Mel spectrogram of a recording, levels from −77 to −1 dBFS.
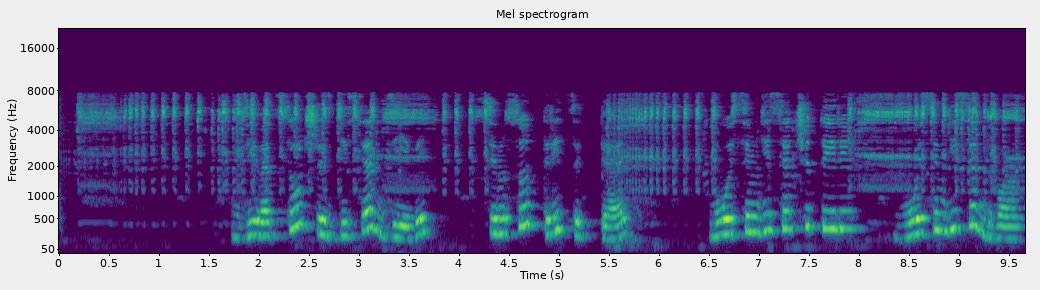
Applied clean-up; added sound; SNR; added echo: classical method WPE with log-MMSE.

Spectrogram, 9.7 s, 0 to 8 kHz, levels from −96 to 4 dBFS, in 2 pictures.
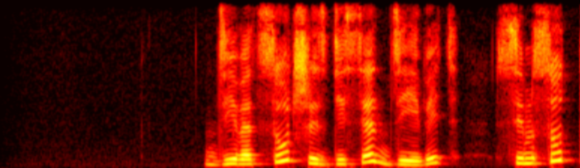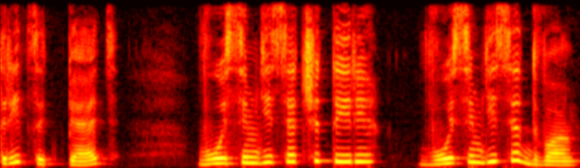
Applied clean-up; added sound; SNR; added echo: none; none; none; none.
